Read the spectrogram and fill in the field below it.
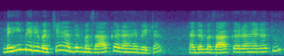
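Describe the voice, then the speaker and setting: A man's voice: high voice, lively intonation. A woman reading a doting, coaxing man. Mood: soothing. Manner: coaxing, affectionate. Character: doting protective man, soothing a girl. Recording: roomy, distant, dull, faint hiss.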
